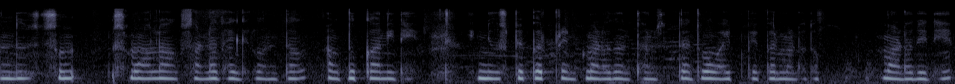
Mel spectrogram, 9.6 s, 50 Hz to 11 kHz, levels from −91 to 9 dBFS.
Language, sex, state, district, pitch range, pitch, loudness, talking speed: Kannada, female, Karnataka, Bijapur, 255-270 Hz, 265 Hz, -39 LUFS, 115 wpm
